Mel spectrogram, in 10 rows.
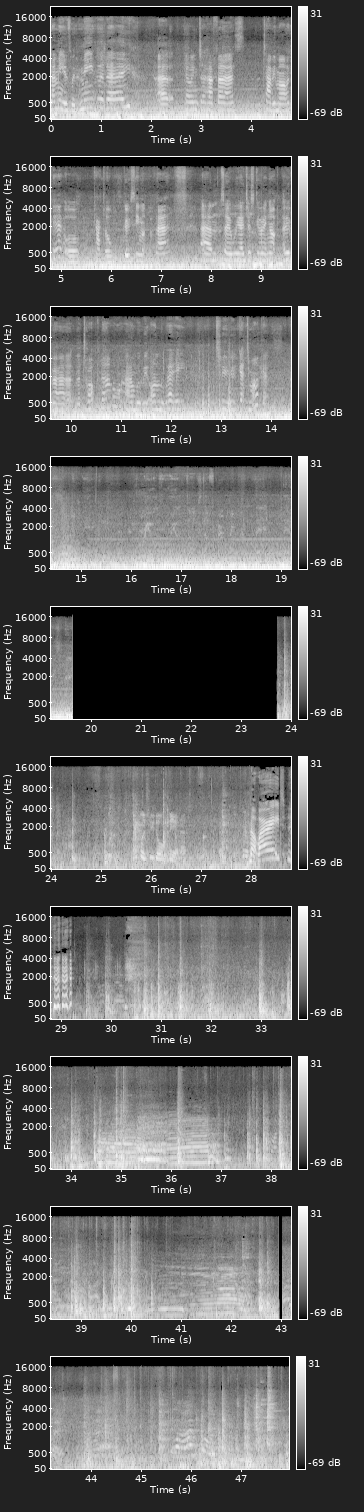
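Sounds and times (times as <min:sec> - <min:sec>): car engine and tyre rumble: 0:00.0 - 0:19.6
bullock mooing: 0:34.4 - 0:37.4, 0:39.3 - 0:42.7.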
